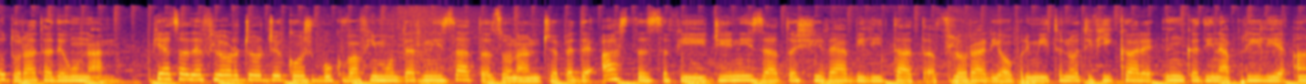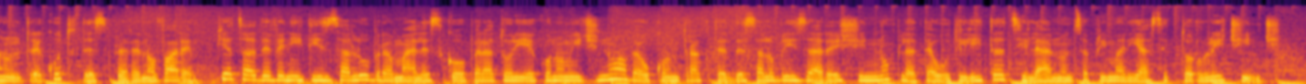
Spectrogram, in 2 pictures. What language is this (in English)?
Romanian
